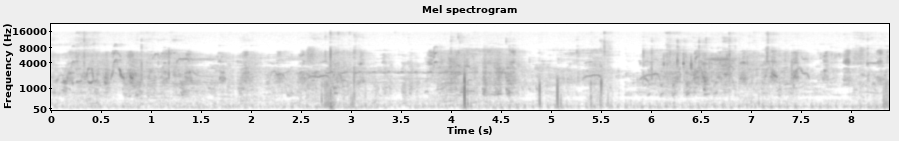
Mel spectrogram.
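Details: Farmed geese, locally called Raj duck, calling together as a flock: overlapping nasal honks and quacking notes form a dense, continuous chorus, with a few sharp louder cries and clicks standing out over steady background noise.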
